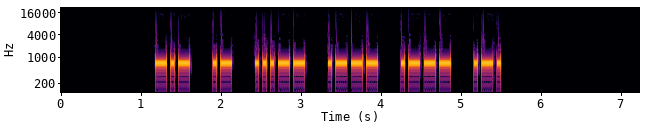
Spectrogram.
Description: Morse code, heard as a keyed tone, about 25 wpm, spaced as for 18 wpm, 700 Hz. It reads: KA3JJR
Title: USA Call Signs - 6 Characters - 2x Character Spacing - 25wpm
